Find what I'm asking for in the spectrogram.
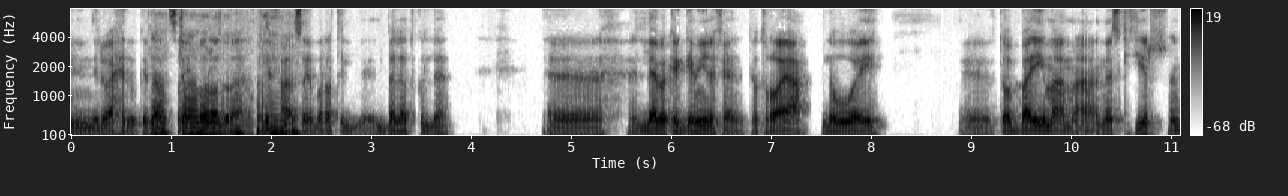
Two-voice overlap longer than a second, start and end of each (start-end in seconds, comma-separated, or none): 0.8-2.4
